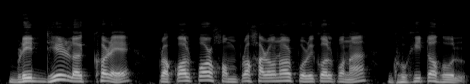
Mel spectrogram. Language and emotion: Assamese, neutral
